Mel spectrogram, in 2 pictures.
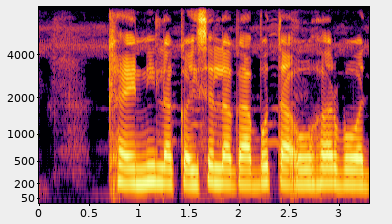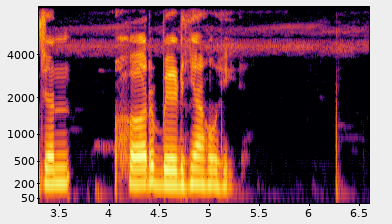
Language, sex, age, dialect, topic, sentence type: Chhattisgarhi, female, 18-24, Northern/Bhandar, agriculture, question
